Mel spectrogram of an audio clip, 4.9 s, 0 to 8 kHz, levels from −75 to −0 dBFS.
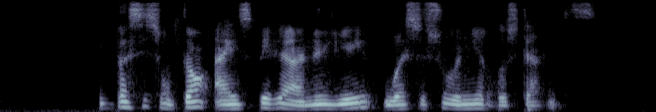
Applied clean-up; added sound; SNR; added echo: neural mask model DeepFilterNet 3.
